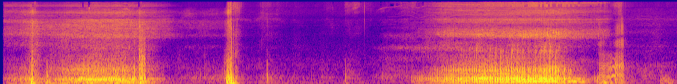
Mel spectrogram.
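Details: A man snores on a sofa (titled "covid edition"): loud, low, rattling snores on breathing in, separated by quiet pauses with a few sharp clicks.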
